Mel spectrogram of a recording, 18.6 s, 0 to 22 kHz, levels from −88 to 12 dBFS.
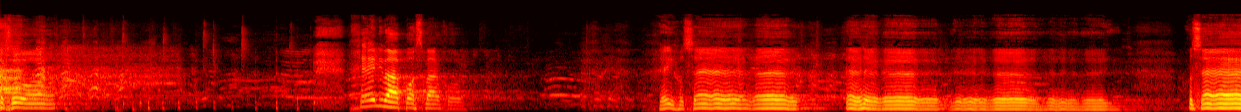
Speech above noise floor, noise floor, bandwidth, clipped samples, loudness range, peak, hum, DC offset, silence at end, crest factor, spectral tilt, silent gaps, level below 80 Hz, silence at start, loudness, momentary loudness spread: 37 dB; -59 dBFS; 13 kHz; under 0.1%; 17 LU; -4 dBFS; none; under 0.1%; 0 s; 22 dB; -6 dB/octave; none; -70 dBFS; 0 s; -24 LUFS; 23 LU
